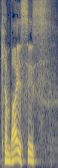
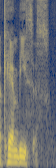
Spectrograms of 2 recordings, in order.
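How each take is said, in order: First: Cambyses said kam-BYE-sees; Cambyses other way. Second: Cambyses said KAM-bi-sees; Cambyses, short i in the middle; Cambyses first way. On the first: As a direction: Cambyses with long eye sound. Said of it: "I've heard it pronounced". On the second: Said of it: "I've heard it pronounced Cambyses". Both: Shown as a demonstration.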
